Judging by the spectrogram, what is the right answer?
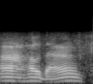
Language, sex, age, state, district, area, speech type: Kannada, male, 18-30, Karnataka, Dakshina Kannada, urban, conversation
